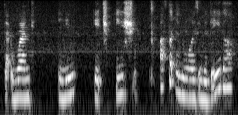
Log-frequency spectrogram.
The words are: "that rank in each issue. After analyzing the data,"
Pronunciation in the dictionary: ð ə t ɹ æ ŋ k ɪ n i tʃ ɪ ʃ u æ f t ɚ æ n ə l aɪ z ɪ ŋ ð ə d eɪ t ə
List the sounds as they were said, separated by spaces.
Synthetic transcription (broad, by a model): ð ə t ɹ æ ŋ k ɪ n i tʃ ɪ ʃ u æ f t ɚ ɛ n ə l aɪ z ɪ ŋ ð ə d eɪ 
